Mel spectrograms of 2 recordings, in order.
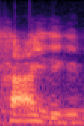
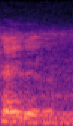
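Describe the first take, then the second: First: The name is said the original foreign way. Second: The name is read as Spanish spelling. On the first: This is the correction people insist on. "Cuando la gente dice, no, es Heidegger" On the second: This is reading the name as it is written. "Pues se puede leer Heidegger, se puede leer"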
